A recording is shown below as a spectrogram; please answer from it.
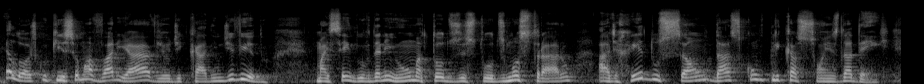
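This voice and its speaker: A man's voice: on the high side, expressive, moderate pace, vocal fry, a little mellow. A man in his fifties with a Brazilian accent, explaining as a clinic director in an interview. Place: small clinic room. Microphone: handheld interview microphone.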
